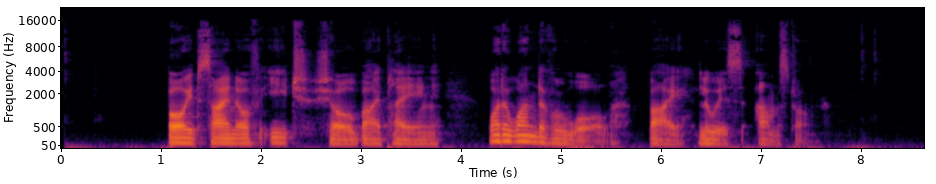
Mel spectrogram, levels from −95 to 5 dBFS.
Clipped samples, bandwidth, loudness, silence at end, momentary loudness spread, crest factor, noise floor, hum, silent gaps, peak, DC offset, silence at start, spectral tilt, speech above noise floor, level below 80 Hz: under 0.1%; 16 kHz; -31 LUFS; 1.2 s; 16 LU; 20 dB; -70 dBFS; none; none; -12 dBFS; under 0.1%; 0.1 s; -5.5 dB/octave; 39 dB; -56 dBFS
